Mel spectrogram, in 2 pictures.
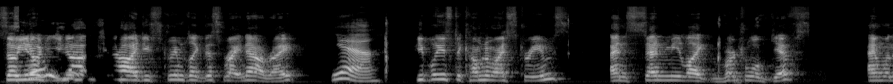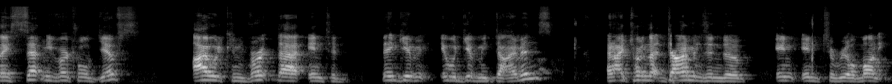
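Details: Adult speaker; Normal speech.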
